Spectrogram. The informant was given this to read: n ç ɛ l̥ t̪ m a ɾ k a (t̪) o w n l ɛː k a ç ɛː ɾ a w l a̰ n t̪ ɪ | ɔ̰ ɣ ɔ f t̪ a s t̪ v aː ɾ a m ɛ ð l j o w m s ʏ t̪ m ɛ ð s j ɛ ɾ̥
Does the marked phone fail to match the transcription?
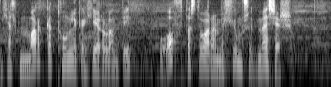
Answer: yes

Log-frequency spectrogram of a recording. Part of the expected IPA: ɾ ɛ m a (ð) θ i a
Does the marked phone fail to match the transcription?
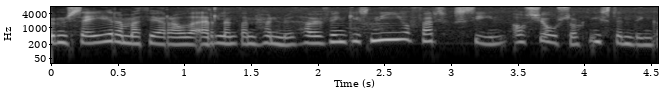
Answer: no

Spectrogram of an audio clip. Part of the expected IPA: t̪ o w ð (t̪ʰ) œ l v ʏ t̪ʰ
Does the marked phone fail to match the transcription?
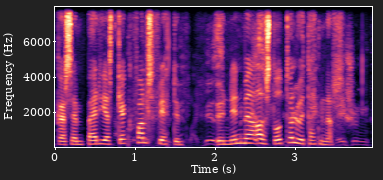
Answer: no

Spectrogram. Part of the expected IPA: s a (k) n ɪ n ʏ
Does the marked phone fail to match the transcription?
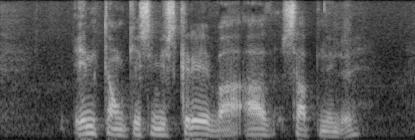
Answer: yes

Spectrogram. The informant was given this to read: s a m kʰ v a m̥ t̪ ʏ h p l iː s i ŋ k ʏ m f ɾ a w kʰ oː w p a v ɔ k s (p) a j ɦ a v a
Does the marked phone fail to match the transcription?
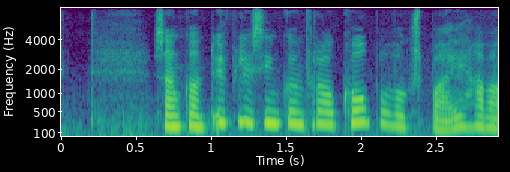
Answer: no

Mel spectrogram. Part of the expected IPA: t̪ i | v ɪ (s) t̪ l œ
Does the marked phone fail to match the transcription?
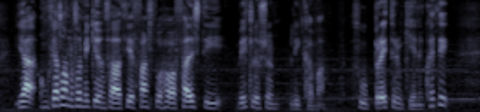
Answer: yes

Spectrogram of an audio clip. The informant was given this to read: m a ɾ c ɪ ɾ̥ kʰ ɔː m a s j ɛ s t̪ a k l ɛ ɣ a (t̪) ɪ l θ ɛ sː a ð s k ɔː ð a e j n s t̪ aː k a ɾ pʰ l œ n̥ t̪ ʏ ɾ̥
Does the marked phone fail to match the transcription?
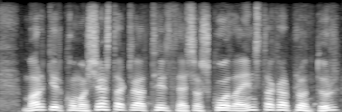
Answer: yes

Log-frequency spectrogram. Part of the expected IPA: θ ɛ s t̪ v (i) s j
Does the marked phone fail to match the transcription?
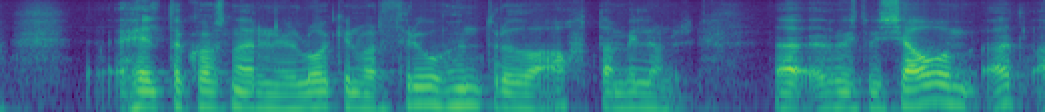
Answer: yes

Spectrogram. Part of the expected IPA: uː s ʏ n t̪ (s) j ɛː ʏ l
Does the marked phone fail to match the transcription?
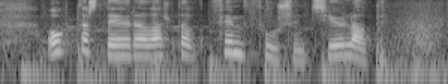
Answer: no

